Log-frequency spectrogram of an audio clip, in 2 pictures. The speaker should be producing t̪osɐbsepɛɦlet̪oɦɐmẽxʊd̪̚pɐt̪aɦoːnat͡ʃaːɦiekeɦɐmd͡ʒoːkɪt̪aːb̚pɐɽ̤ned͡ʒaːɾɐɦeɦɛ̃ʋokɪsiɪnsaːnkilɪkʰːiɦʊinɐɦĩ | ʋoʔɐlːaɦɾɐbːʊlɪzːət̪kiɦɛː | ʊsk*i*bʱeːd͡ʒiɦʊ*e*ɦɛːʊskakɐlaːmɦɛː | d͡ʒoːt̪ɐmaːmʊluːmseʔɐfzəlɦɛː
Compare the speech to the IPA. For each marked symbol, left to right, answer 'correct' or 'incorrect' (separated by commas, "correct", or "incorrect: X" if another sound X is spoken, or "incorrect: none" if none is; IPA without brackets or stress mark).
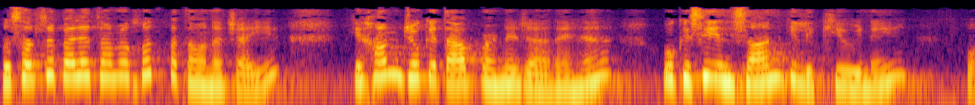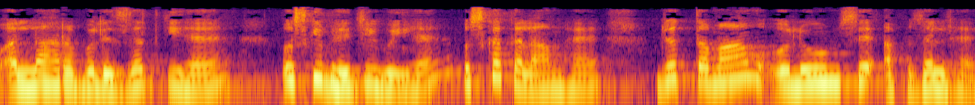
correct, incorrect: i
